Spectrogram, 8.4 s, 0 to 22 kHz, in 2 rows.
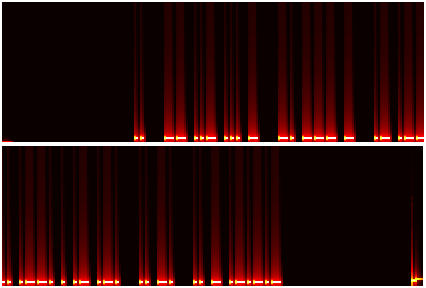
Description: Morse code, heard as a keyed tone, about 37 wpm, 700 Hz. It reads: I MUST NOT APPEAR IN IT.
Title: Sentences from Top 1000 Words - Review Part 2 - 40wpm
